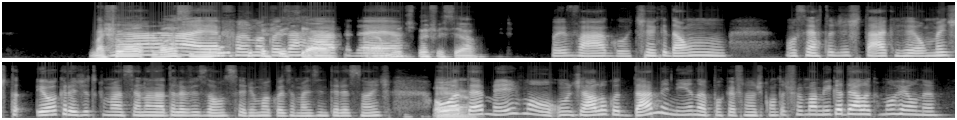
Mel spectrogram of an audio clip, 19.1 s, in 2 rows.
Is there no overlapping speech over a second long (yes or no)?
no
